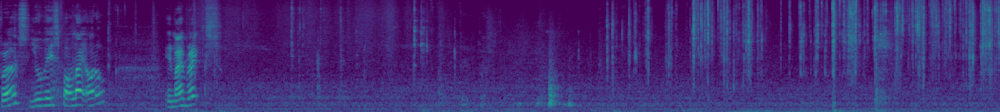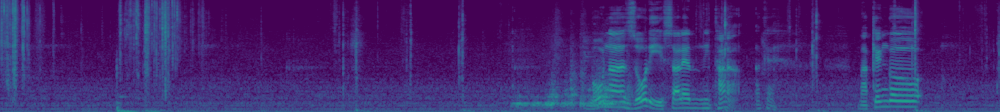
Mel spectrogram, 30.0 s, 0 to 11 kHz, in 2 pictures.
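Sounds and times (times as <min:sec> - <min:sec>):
wrapper tearing and crinkling: 0:09.0 - 0:15.8, 0:16.8 - 0:18.2.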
